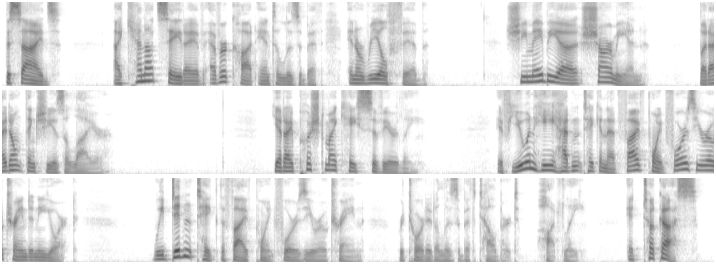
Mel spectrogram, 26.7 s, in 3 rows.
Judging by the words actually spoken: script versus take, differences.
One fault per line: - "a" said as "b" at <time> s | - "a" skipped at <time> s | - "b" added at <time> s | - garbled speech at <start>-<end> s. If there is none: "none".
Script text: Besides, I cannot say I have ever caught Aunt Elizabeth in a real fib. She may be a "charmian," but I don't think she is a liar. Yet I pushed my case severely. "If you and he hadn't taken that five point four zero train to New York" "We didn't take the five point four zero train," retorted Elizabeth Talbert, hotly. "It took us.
none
